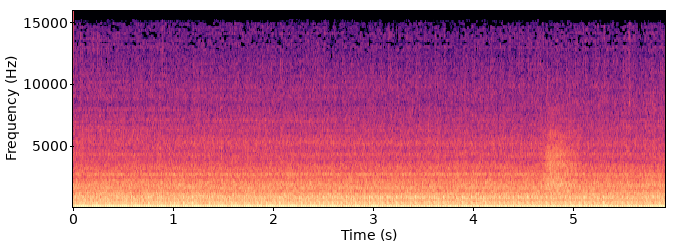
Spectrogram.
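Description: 2009 Yamaha R6's inline-four engine, fitted with an M4 aftermarket exhaust, running steadily near idle with no throttle while the clutch is let out in first gear and the bike pulls away.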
